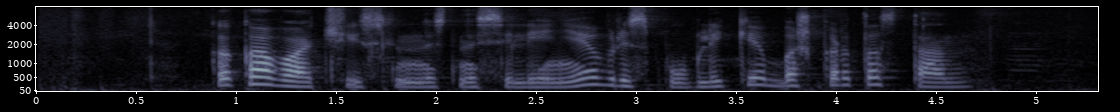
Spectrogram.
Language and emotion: Russian, neutral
